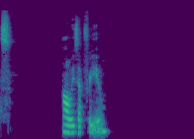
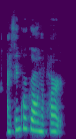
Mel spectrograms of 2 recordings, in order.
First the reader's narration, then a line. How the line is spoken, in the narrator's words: she says calmly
